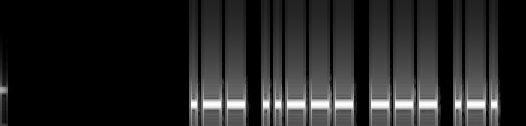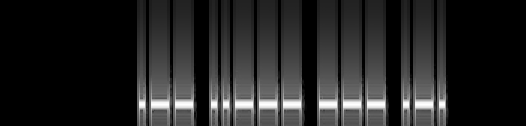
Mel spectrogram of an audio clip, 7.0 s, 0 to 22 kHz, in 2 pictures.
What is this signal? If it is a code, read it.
Morse code, heard as a keyed tone, about 30 wpm, 700 Hz. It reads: W2OR W2OR
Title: Easy Call Signs Repeated 3x - 30wpm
